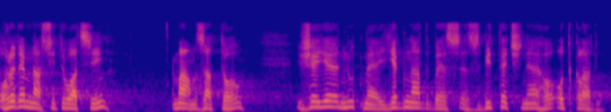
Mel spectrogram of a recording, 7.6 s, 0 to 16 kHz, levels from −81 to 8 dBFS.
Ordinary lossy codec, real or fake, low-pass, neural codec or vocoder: AAC, 48 kbps; real; 7.2 kHz; none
